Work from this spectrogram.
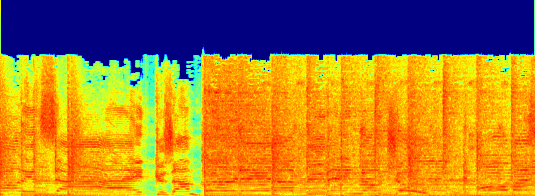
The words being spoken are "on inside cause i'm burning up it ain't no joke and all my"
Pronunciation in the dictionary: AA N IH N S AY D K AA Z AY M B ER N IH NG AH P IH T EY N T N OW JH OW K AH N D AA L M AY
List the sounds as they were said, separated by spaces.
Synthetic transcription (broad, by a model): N IH N S AY D K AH Z AY M B ER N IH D AH P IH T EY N N OW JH OW AH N AA L M AY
